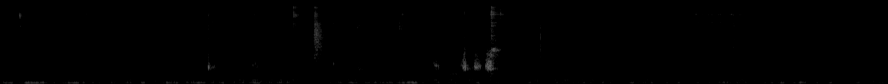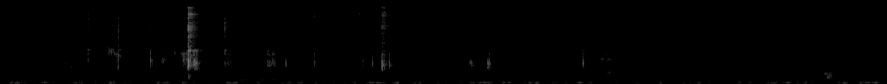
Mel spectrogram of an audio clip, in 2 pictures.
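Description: Small metal pots clink and tap together.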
